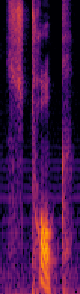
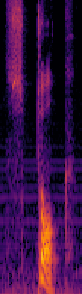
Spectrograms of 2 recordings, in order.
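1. 모음은 둥근 'o' 소리입니다. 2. 모음은 둥근 'o' 소리입니다.

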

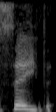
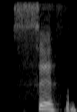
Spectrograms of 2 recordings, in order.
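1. La vocal es un sonido 'ay' largo. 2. La vocal es un sonido 'eh' corto. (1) "A veces pensamos que se pronuncia así como safe, pero no es safe" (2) "solamente es Seth"

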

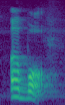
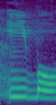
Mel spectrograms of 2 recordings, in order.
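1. Nguyên âm đầu đọc giống 'uh'. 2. Nguyên âm đầu đọc giống 'ih'. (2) "mình không đọc là y bồ"

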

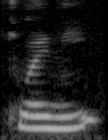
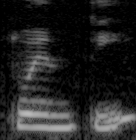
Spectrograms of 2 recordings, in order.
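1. Se dice con pronunciación americana. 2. Se dice con pronunciación británica. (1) "es la pronunciación americana" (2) "la pronunciación es británica"

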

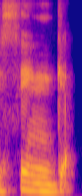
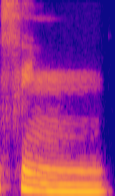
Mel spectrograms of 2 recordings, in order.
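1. يُسمع صوت g القوي في النهاية. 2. تنتهي بـ ng دون صوت g قوي. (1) "ما بقولش sing" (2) "بقول sing"

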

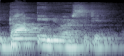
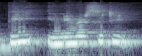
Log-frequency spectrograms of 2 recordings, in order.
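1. 'The' উচ্চারিত হয় ছোট 'uh' স্বরধ্বনি দিয়ে। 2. 'The' উচ্চারিত হয় লম্বা 'ee' স্বরধ্বনি দিয়ে। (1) "দি ইউনিভার্সিটি নাকি দা ইউনিভার্সিটি" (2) "দি ইউনিভার্সিটি নাকি দা ইউনিভার্সিটি"

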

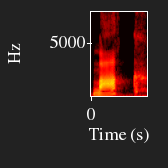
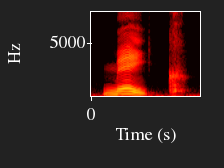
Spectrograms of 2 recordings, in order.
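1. 모음은 짧은 'ah' 소리입니다. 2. 모음은 긴 'ay' 소리입니다. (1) "마크 아니야" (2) "여기서 a는 긴 a예요"

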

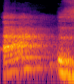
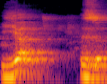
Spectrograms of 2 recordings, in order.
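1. ಆ ಅಕ್ಷರವನ್ನ 'aa' ಶಬ್ದದಿಂದ ಹೇಳ್ತಾರೆ. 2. ಆ ಅಕ್ಷರವನ್ನ 'ya' ಶಬ್ದದಿಂದ ಹೇಳ್ತಾರೆ. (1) "ಆ ಝ ಅಲ್ಲ"

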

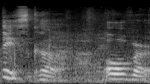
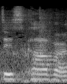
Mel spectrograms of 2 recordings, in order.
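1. 说成两个词，中间有停顿。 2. 说得很顺，是一个词。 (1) "是disc over" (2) "不是discover"

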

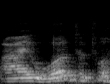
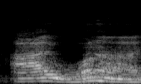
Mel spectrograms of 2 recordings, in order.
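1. 두 t 소리를 따로 발음해요. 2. 'wanna'로 줄어들어서 t가 없어요. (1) "I want to 하지 마시고" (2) "I wanna 이렇게 하시면 됩니다"

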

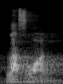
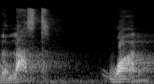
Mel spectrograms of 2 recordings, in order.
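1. Âm t bị bỏ đi và các từ nối liền nhau. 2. Âm t được dừng lại, có một khoảng ngắt trước one. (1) "cho dạy hơn" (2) "Nghe nó bị khựng lại mà nó không được cho dạy mọi người"

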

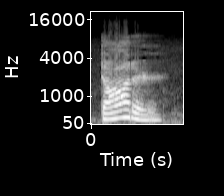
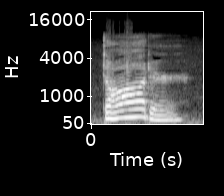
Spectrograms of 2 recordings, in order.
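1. 这是用美式口音说的。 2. 这是用美式口音说的。

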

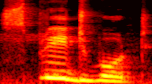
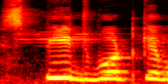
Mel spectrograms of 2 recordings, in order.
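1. প্রথম শব্দটি একটি spr ধ্বনি দিয়ে শুরু। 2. প্রথম শব্দটি একটি সাধারণ sp ধ্বনি দিয়ে শুরু। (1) "বলছে স্প্রিড বোট" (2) "স্পিড বোটকে বলছে"

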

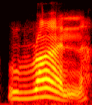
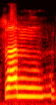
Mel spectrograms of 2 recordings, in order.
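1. R là R tiếng Anh, môi tròn. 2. R là R tiếng Việt, môi không tròn. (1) "các bạn nhớ u cái miệng lại" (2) "nếu mà đọc theo âm R của tiếng Việt Nam"

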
